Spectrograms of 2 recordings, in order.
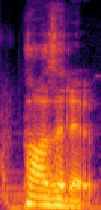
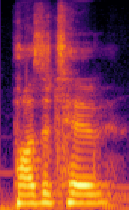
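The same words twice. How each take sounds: First: The middle t is a soft d sound. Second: The middle t is a clear t sound. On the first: "positive in American" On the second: "Positive in British"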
